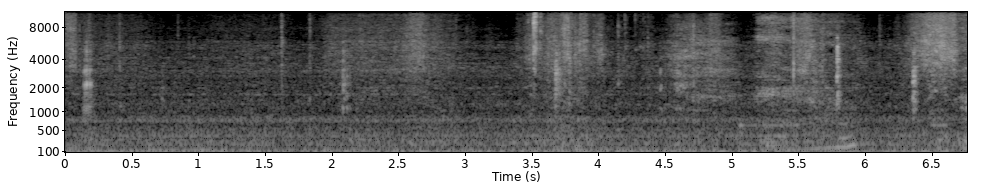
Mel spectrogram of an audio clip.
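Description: An old Dodge truck idles and creeps into a parking spot, a steady low engine rumble running throughout with a few faint higher squeaks and clicks on top, no voices.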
